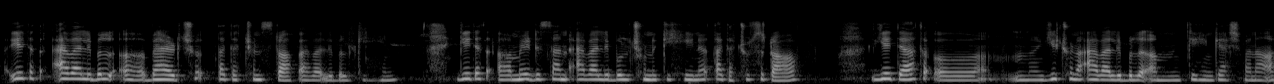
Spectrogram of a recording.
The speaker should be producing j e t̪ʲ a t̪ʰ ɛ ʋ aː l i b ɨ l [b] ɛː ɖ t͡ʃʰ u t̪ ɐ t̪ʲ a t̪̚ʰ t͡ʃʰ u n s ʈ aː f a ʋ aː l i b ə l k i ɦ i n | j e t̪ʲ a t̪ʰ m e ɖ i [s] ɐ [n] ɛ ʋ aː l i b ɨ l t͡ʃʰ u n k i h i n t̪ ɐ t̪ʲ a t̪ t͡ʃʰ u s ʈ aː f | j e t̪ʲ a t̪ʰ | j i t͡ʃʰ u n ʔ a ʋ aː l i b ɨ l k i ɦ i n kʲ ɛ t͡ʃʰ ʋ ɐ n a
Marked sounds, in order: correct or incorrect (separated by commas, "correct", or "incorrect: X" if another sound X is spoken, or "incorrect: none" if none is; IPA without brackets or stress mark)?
correct, correct, correct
